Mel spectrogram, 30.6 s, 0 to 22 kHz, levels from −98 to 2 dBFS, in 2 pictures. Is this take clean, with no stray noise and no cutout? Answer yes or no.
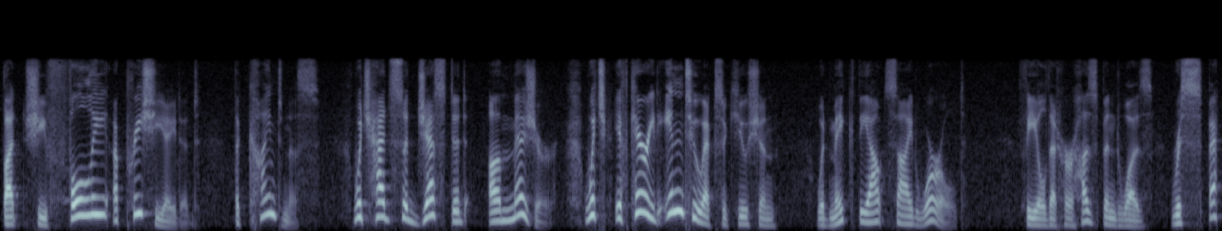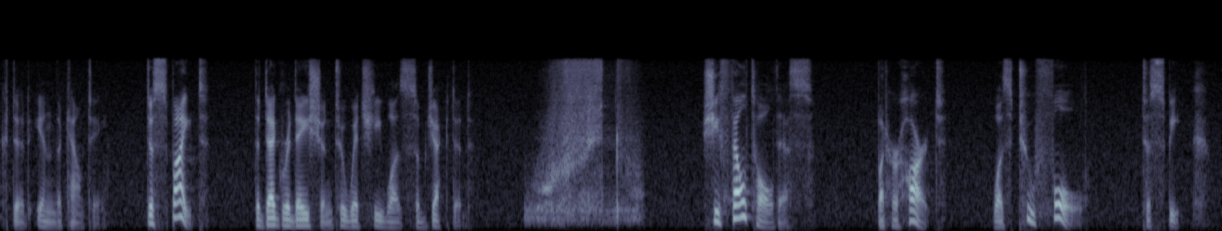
no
